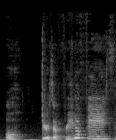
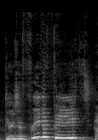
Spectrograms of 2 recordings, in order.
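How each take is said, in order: First: Cooing at puppy. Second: Louder higher coo. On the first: Owner cooing at her puppy's face, high baby talk. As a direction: coo at the dog in a high voice. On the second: Owner gushing at her puppy, high and louder. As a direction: really gush over the dog. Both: Real, not acted.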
